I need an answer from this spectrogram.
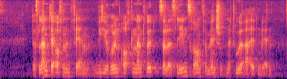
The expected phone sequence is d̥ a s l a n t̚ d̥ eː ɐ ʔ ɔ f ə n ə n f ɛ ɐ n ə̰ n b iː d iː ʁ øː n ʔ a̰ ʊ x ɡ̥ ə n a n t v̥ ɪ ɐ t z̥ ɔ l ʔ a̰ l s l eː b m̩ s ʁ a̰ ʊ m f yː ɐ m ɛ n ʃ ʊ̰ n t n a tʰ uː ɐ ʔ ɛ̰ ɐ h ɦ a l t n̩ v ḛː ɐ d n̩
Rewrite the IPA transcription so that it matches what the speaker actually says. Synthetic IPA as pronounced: d̥ a s l a n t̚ d̥ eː ɐ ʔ ɔ f ə n ə n f ɛ ɐ n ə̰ n v iː d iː ʁ øː n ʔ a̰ ʊ x ɡ̥ ə n a n t v̥ ɪ ɐ t z̥ ɔ l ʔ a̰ l s l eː b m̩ s ʁ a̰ ʊ m f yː ɐ m ɛ n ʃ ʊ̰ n t n a tʰ uː ɐ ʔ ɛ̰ ɐ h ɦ a l t n̩ v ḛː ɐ d n̩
